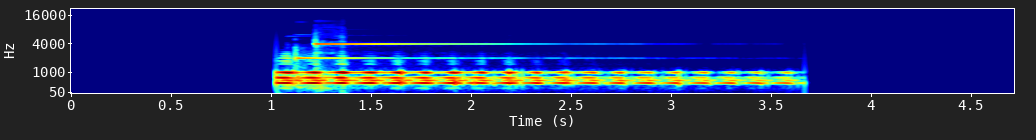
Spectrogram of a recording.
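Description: A music box plays a short, tinkling tune.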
